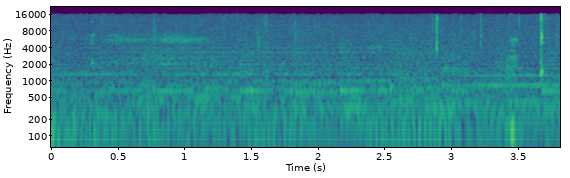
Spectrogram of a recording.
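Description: rain falling

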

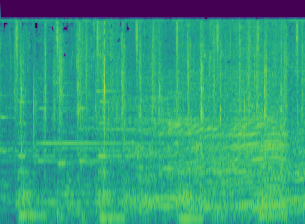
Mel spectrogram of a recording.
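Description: cows mooing

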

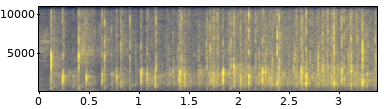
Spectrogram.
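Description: audience applause

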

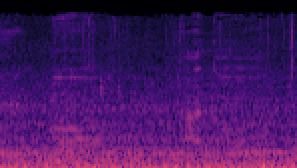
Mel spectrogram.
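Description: car driving past

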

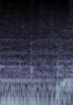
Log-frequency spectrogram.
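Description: car engine revving outside

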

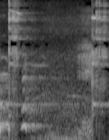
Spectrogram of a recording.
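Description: glasses clinking

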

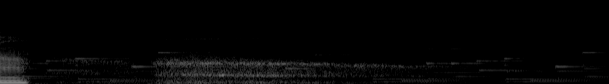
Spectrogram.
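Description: yawn

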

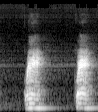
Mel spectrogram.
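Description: duck quacking

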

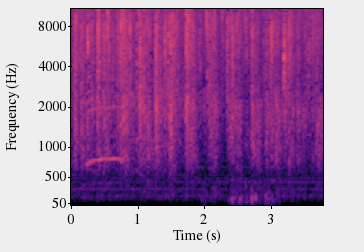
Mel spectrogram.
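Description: audience applause

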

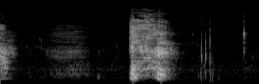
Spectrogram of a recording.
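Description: coughing fit

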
